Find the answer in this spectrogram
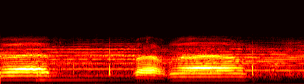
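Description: Carnatic varnam in raga Darbar: slow, long-held notes swelling over a steady drone, with one wavering, ornamented note about three seconds in.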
